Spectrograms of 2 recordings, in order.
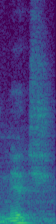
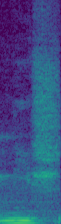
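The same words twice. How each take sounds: First: The word gets a plain, everyday pronunciation. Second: The word gets a posh, refined-sounding pronunciation. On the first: It is the ordinary, unpretentious way to say it. "I typically pronounce it niche" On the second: It comes across as a bit pretentious. "a little like like pinky in the air"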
